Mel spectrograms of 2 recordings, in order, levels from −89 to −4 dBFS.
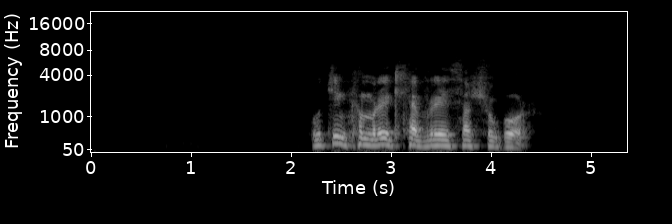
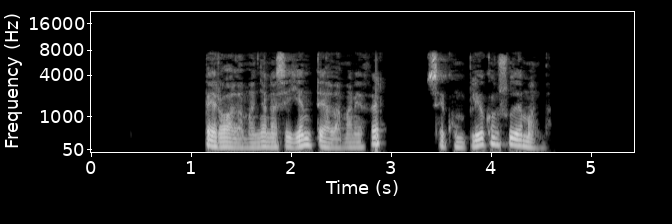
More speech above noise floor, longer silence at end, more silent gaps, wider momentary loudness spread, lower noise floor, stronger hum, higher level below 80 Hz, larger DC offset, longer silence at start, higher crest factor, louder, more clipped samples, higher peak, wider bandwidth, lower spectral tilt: second, 47 dB vs over 64 dB; about the same, 1 s vs 0.9 s; second, none vs 3.00-3.35 s; about the same, 7 LU vs 7 LU; second, -86 dBFS vs under -90 dBFS; neither; second, -84 dBFS vs -52 dBFS; neither; first, 2.2 s vs 1.15 s; about the same, 20 dB vs 22 dB; second, -40 LUFS vs -26 LUFS; neither; second, -22 dBFS vs -6 dBFS; second, 6.4 kHz vs 8 kHz; about the same, -5.5 dB/octave vs -5 dB/octave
